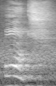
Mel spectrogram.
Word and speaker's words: पूंछ: पूंछ, ऊपर चंद्र बिंदु है, गले से स्वर है पूंछ, न का हल्का सा उच्चारण है।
